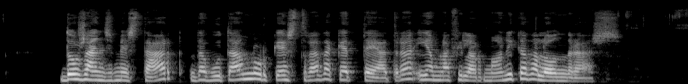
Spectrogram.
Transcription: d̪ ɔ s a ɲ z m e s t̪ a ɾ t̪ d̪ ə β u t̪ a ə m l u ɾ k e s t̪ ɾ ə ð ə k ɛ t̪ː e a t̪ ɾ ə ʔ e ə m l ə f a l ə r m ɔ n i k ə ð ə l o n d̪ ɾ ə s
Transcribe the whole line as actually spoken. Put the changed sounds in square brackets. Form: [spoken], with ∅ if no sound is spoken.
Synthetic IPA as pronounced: d̪ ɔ [z] a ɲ z m e s t̪ a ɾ t̪ d̪ ə β u t̪ a ə m l u ɾ k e s t̪ ɾ ə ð ə k ɛ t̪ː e a t̪ ɾ ə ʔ [i] ə m l ə f [i] l ə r m ɔ n i k ə ð ə l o n d̪ ɾ ə s

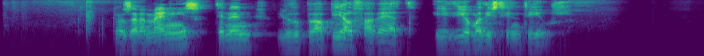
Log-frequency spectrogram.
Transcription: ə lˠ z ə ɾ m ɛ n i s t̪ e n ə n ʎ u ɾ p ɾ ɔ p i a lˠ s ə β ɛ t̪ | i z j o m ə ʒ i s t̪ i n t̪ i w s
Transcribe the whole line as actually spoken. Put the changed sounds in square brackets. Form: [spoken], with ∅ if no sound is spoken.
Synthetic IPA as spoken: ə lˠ z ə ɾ m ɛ n i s t̪ e n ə n ʎ u ɾ p ɾ ɔ p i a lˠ [f] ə β ɛ t̪ | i [ð] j o m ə [ð] i s t̪ i n t̪ i w s

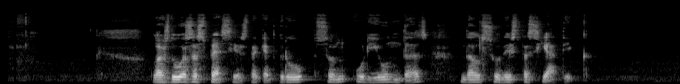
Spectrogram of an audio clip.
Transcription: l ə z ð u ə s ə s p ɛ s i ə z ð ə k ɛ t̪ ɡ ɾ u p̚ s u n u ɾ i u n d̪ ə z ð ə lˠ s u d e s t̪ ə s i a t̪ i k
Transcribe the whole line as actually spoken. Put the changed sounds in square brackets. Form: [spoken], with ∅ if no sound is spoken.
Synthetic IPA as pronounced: l ə z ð u ə [z] ə s p ɛ s i ə z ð ə k ɛ t̪ ɡ ɾ u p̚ s [o] n u ɾ i u n d̪ ə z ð ə lˠ s u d e s t̪ ə s i a t̪ i k

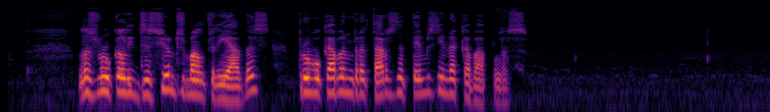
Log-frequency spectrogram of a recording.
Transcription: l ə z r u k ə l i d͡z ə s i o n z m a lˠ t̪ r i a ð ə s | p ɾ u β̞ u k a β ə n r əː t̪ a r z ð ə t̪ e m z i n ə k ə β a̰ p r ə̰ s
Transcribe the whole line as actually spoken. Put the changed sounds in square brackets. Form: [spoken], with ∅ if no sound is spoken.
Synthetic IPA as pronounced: l ə z [l] u k ə l i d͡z ə s i o n z m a lˠ t̪ [ɾ] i a ð ə s | p ɾ u β̞ u k a β ə n r [ə] t̪ a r z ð ə t̪ e m z i n ə k ə β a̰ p [l] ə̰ s

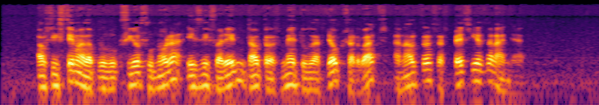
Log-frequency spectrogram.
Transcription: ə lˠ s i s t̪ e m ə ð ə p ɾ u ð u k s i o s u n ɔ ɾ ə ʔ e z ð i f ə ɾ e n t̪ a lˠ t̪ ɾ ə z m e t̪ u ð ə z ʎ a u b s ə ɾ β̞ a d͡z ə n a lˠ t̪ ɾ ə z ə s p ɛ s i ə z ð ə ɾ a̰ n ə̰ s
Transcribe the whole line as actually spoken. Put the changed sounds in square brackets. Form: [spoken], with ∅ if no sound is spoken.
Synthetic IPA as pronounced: ə lˠ s i s t̪ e m ə ð ə p ɾ u ð u k s i o s u n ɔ ɾ ə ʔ e z ð i f ə ɾ e n [d̪] a lˠ t̪ ɾ ə z m [ɛ] t̪ u ð ə z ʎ a u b s ə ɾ β̞ a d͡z ə n a lˠ t̪ ɾ ə z ə s p ɛ s i ə z ð ə ɾ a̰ [ɲ] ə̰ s

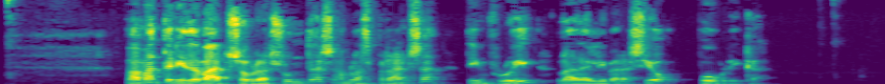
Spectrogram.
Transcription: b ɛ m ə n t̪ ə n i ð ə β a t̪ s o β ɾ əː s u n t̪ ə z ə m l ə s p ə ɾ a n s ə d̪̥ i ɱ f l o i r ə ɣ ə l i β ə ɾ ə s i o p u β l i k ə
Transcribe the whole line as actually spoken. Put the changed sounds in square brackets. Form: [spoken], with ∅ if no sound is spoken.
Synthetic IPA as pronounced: b [a] m ə n t̪ ə n i ð ə β a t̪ s o β ɾ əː s u n t̪ ə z ə m l ə s p ə ɾ a n s ə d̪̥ i ɱ f l [u] i [l] ə [ð] ə l i β ə ɾ ə s i o p u β l i k ə

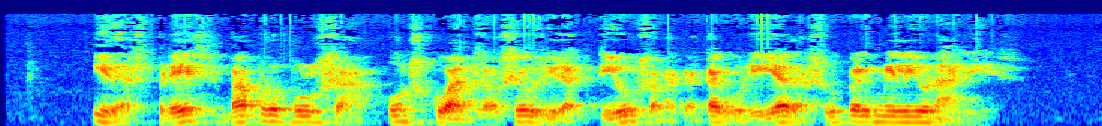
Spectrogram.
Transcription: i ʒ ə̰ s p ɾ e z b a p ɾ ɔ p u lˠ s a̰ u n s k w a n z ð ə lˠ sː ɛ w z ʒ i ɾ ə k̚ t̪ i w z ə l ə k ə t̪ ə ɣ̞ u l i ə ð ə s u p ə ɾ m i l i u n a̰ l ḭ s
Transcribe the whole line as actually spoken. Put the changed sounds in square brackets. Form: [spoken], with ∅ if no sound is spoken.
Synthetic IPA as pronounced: i [ð] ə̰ s p ɾ e z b a p ɾ [u] p u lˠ s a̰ u n s k w a n z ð ə lˠ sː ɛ w z [ð] i ɾ ə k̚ t̪ i w z ə l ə k ə t̪ ə ɣ̞ u [ɾ] i ə ð ə s u p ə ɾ m i l i u n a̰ [ɾ] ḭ s

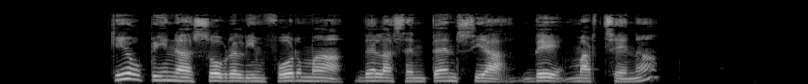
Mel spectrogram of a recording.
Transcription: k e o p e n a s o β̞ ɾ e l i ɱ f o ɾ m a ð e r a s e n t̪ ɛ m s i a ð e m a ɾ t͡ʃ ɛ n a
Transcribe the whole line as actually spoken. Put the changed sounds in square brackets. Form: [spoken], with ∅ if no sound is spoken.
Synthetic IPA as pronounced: k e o p [i] n a s o β̞ ɾ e l i ɱ f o ɾ m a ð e [l] a s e n t̪ ɛ [n] s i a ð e m a ɾ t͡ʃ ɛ n a

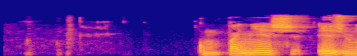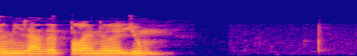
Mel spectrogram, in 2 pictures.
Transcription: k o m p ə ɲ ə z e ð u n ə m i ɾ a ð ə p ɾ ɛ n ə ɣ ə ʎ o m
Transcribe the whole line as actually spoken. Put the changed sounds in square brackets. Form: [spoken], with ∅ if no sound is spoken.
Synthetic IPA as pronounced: k [u] m p [a] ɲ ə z e [z] u n ə m i ɾ a ð ə p [l] ɛ n ə [ð] ə ʎ [u] m

